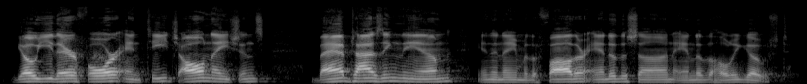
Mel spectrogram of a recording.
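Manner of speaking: usual speaking voice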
